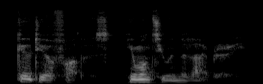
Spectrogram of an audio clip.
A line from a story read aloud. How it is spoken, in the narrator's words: said in a whisper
